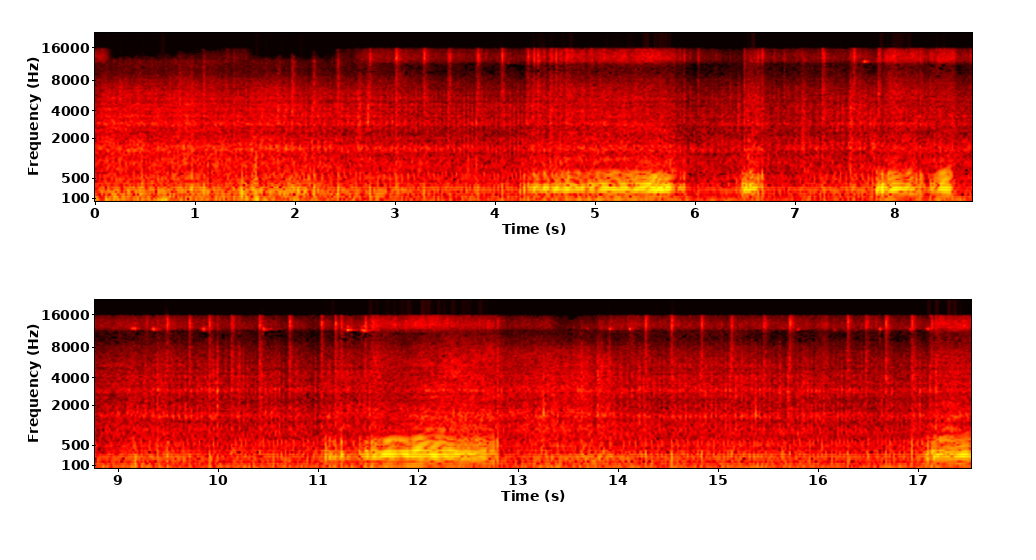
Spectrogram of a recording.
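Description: Knobby tyres crunch over dry leaves and dirt.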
